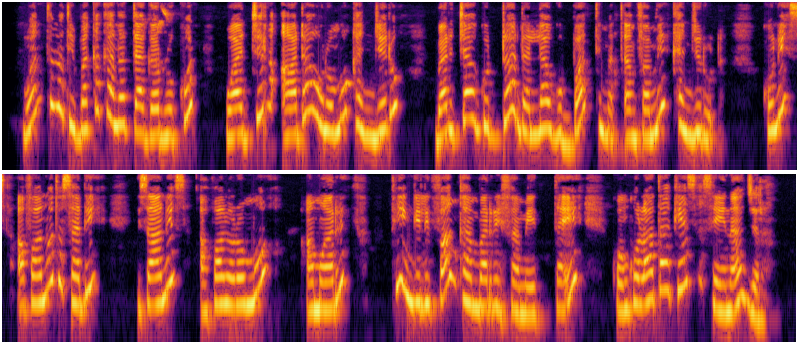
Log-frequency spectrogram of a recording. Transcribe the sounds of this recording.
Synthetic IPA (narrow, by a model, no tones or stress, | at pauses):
wɐnt̪ɪmɪt̪ɪbɐkːɐkɐnɐt̪ːɪɐɡɐrːʊkʊn | waːd͡ʒːɪɾɐʔaːd̪aːɔɾɔmoːkɐnd͡ʒɛᶑʊ | bɐɾd͡ʒaːɡʊd̪ːaːd̪ɐlːaːɡʊbːaːt̪ːɪmɐt̪ʼːɐmfɐmeːkɐnd͡ʒɪɾʊᶑɐ̥ | kʊnɪsɐfaːnot̪ɐsɐd̪iː | ɪsaːnɪsɐfaːnɔɾɔmoː | ɐmaːɾɪtːɐ̥ | fɪɪŋɡɪlɪfːaːŋkɐnbɐrːeːfɐmeːt̪ːɐʔeːkɔŋkɔlaːt̪aːke̞ːsːɐse̞ːnaːd͡ʒɪɾɐ̥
